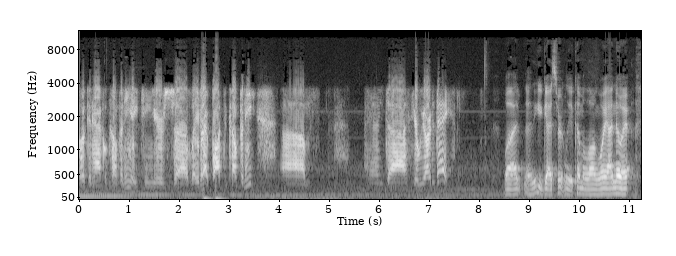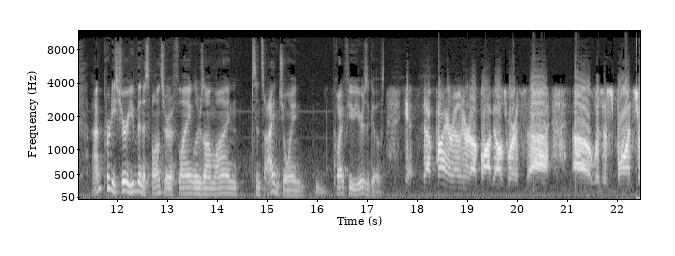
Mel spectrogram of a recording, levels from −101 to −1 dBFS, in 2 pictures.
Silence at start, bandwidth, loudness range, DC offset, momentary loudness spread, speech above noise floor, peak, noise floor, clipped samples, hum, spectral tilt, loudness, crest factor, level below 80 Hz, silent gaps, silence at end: 0 s; 11 kHz; 10 LU; under 0.1%; 14 LU; 31 dB; 0 dBFS; -47 dBFS; under 0.1%; none; -3.5 dB/octave; -15 LUFS; 16 dB; -52 dBFS; none; 0 s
